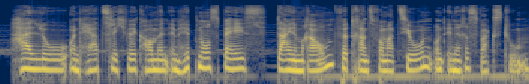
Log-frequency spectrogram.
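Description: Amid noticeable background noise, a woman with a very deep, low pitch and ordinary pitch variation talks at a very slow pace with hardly any pauses, in a dry, close sound with no echo. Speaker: hypnotherapist. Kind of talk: guided hypnosis trance induction. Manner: slow, soothing, calm; gentle, hypnotic, drawn-out phrasing.

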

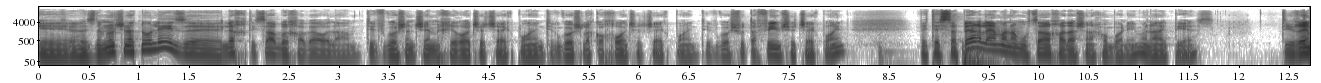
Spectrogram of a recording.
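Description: Recorded dry and close with no echo, a man has a normal speaking voice, fairly low in pitch, with ordinary pitch variation at a moderate pace. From Israel, Jerusalem. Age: 30s. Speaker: tech startup founder and CEO. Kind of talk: interview.

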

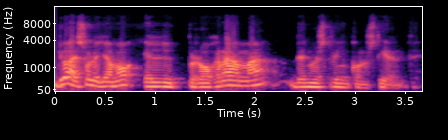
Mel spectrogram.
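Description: Here a man speaks at a medium pitch. His pace is very slow. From Spain, Navarre (Pamplona). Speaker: therapist. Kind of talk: interview. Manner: halting.

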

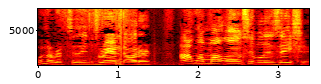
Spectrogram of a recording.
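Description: A man's raised, projected voice at a very fast pace, full of lively intonation. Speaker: podcaster. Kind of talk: casual rambling monologue. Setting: in a car. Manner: casual, profane, rambling.

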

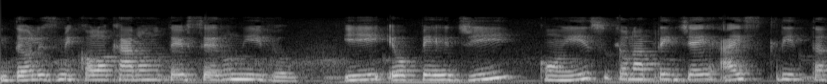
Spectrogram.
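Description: A woman's medium-pitched voice comes through with audible room echo around it. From Brazil, Goiânia. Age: 40s. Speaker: cleaner. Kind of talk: interview.

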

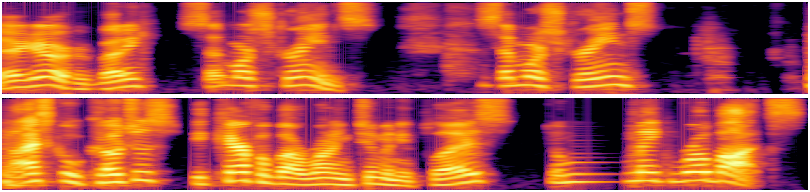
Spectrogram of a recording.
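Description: With lively intonation and a moderate pace, a man speaks in a high voice over a dry, close sound with no echo. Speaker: podcast host. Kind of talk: casual interview chat.

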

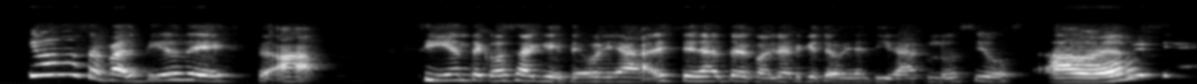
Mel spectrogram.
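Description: Fairly quick speech comes from a woman. She has a fairly high pitch that varies in an ordinary way. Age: 20s. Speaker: radio host. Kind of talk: casual chat.

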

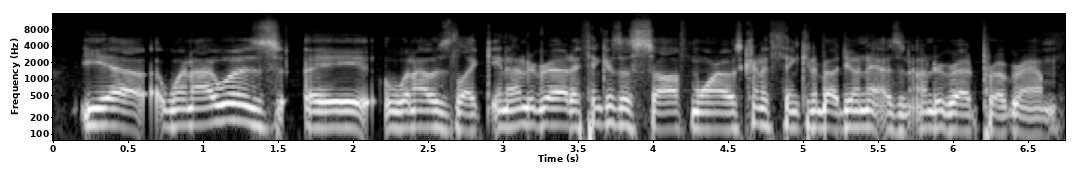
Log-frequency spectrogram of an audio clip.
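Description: A man talks at a very fast pace with hardly any pauses, very even loudness and fairly even intonation. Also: medium pitch for a man. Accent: American. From Oregon, Portland area. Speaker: athletic trainer. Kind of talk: casual chat.

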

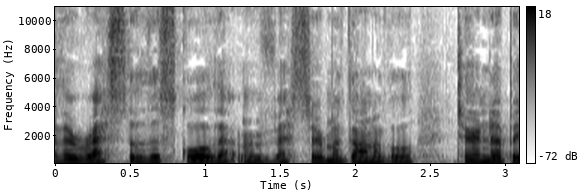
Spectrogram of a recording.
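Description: Reading in a natural voice.

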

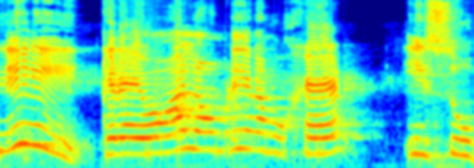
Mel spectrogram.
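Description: She uses a raised, projected voice. Her pitch is high for a woman. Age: 50s. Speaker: mother of a podcast host. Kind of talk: casual chat. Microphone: hears own voice echoing.

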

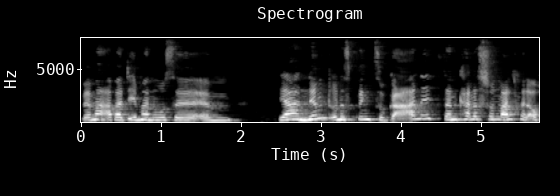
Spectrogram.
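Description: High-pitched, a woman talks with ordinary pitch variation. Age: 20s. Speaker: nutritionist and naturopath. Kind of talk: interview conversation. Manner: hesitant, many filler sounds.

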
